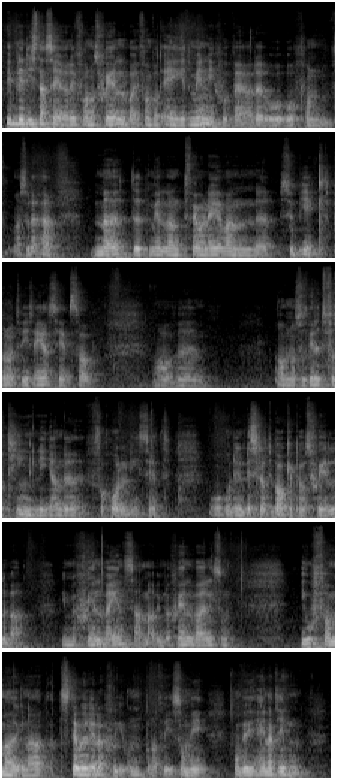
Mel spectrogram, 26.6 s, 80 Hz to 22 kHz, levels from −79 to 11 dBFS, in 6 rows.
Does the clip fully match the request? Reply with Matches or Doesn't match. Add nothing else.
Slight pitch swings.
Matches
